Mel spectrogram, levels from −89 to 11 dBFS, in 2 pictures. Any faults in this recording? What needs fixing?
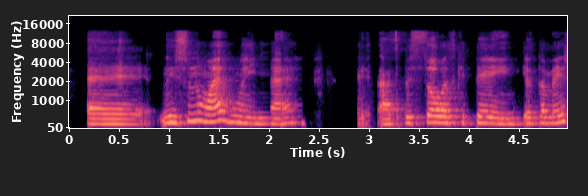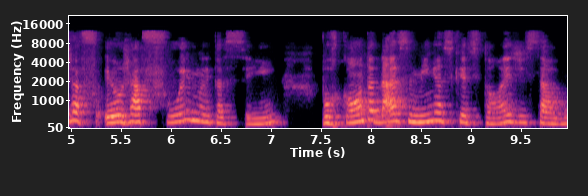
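From 1.93 s to 3.10 s the speech turns choppy, with chunks missing. This is repeated packet loss: roughly ten holes, the longest 118 ms, were patched by stretching the preceding sound, so about 42% of that stretch is filler. Prevent it with a steadier network path, a larger jitter buffer, or forward error correction on the stream.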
